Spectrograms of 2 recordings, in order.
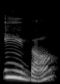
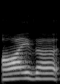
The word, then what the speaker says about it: either: So you'll find many British people saying either when either is the traditional British pronunciation.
